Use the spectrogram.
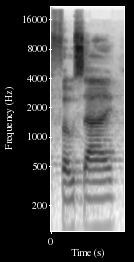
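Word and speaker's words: foci: has two centers uh I think that's actually technically pronounced fosi I'll probably call it folai fuky I don't know all sorts of weird fosi uh it's the plural of uh Focus okay so like that's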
